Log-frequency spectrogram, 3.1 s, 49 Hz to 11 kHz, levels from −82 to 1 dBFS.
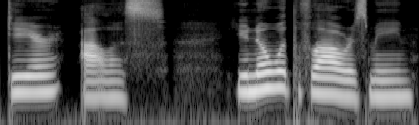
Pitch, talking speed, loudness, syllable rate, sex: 190 Hz, 155 wpm, -17 LUFS, 4.4 syllables/s, female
